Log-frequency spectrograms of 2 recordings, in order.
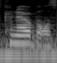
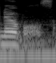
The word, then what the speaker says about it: Knoebels: always knoebel's grove and the k is pronounced so it's knobles not nobles i i don't know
